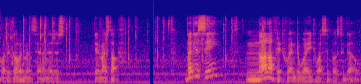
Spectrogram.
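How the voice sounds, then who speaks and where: A man talks at a fairly quick pace, with audible room echo around him. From France. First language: French. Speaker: gaming youtuber. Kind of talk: casual storytelling over gameplay. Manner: halting, hesitant.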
